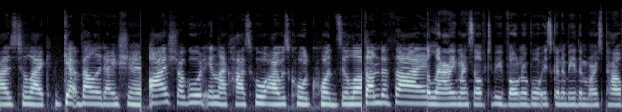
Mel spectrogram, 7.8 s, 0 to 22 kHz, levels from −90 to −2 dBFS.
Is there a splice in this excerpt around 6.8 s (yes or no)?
no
